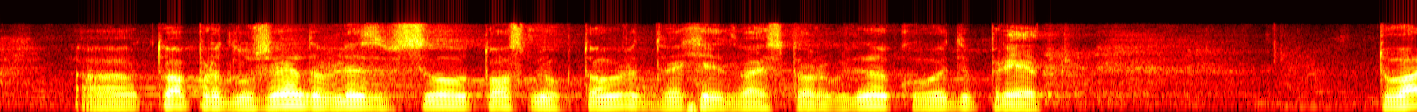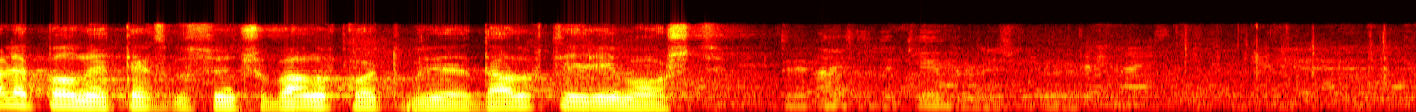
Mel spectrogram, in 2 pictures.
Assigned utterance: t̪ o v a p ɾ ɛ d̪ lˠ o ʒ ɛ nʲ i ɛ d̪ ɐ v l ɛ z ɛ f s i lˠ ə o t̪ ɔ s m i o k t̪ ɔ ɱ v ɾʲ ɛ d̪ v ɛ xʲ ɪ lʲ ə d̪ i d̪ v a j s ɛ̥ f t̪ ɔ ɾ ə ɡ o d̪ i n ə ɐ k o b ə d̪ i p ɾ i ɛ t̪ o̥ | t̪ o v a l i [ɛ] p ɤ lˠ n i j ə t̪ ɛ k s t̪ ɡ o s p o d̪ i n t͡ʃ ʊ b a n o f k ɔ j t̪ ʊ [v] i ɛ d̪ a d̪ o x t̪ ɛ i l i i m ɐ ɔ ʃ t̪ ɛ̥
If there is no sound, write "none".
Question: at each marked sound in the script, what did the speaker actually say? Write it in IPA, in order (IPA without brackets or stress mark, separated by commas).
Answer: ɛ, v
